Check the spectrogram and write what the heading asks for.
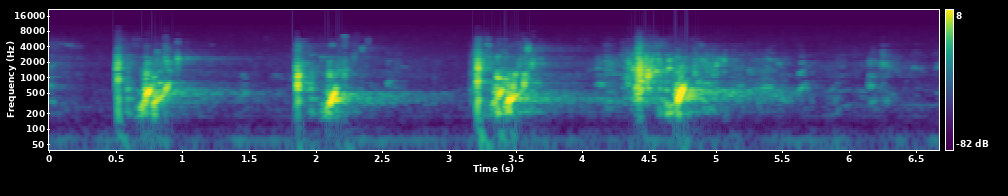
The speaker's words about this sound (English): That was King Farouk in a skin diver suit, 20 feet underwater, applauding ….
